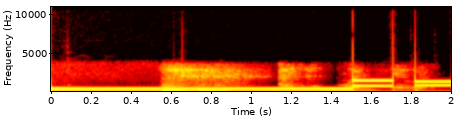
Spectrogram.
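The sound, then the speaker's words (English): A telephone number is dialed on a phone line. A steady, low dial tone holds for over a second, then breaks into a few short touch-tone beeps of paired pitches. “Yes, you should call Sarah. Okay, let me do that. Let me put you on hold here. Let me lock you in and see if I get a hold of Sarah.”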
